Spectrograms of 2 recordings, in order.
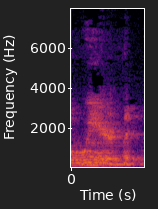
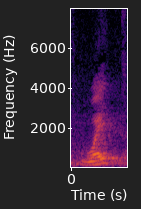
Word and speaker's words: weird: Đừng đọc là wait. Cái này là tách hai âm nhé. We, đúng không? Nó xoa âm số 2. Weird.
